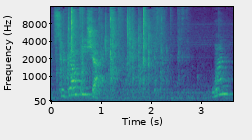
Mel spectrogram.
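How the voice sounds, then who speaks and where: A woman with a fairly high voice leads a cooking lesson for children at a very unhurried pace. Her wording is simple and encouraging, explained step by step. She sounds some way from the microphone in an echoey room. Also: animated. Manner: simple, encouraging, instructional talk aimed at children. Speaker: teacher demonstrating a recipe for children. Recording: distant mic, echoey room, faint noise.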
